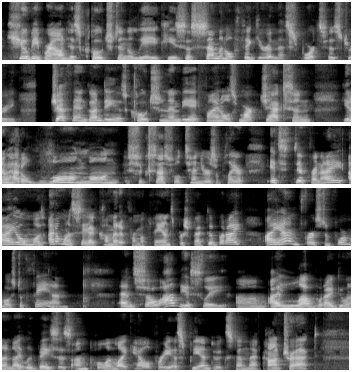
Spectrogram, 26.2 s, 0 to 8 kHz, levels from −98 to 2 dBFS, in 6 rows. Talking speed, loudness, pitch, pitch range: 195 wpm, -22 LUFS, 200 Hz, 180-235 Hz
